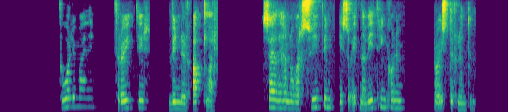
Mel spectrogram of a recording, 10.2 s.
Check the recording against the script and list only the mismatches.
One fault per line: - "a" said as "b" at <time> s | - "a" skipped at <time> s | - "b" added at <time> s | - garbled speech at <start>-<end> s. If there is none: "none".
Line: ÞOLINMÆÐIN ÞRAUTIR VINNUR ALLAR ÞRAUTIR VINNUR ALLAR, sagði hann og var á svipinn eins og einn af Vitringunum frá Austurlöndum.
- "ÞRAUTIR VINNUR ALLAR" skipped at 4.3 s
